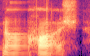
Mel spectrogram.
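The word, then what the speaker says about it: נחש: Yeah, we pronounce it Nakash. The Hebrew Right. pronunciation would be more like Nahash.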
